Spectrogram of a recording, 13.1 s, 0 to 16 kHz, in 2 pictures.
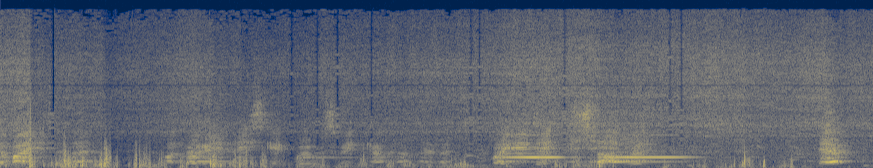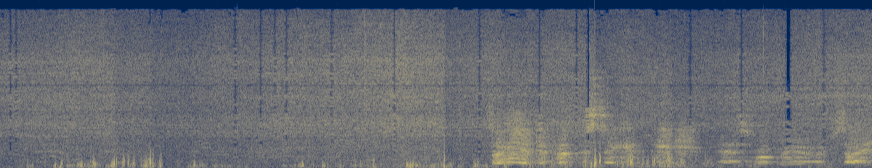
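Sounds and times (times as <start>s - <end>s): steam hissing: 0.0s - 13.0s
steam engine whistle blasts: 3.7s - 5.5s.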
